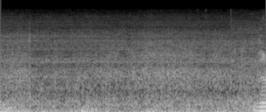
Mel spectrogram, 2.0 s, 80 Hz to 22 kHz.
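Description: Wind buffeting the microphone of a moving Honda C90 Cub, a loud uneven low rumble, with the bike's engine and road noise beneath it.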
